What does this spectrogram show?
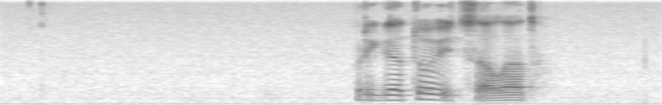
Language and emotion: Russian, neutral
